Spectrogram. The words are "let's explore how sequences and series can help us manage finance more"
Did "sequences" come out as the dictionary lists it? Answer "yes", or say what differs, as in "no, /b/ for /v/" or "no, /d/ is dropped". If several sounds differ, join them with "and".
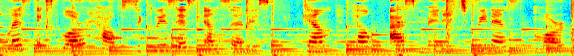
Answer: no, /n/ is dropped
